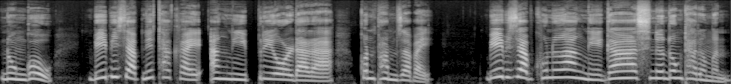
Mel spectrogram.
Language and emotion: Bodo, surprised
